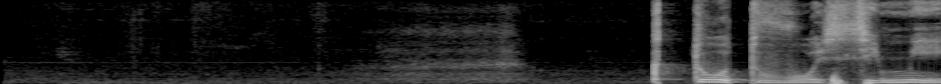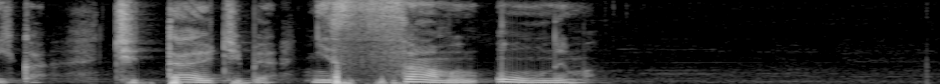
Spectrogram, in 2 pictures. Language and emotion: Russian, angry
